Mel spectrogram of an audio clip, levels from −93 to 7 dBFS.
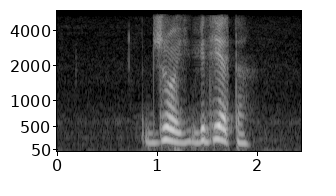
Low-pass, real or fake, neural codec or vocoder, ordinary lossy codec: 5.4 kHz; real; none; AAC, 24 kbps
